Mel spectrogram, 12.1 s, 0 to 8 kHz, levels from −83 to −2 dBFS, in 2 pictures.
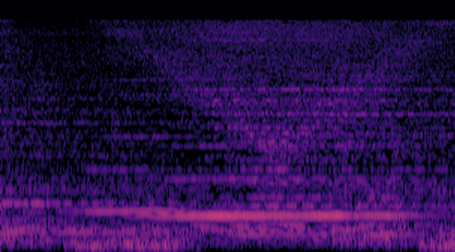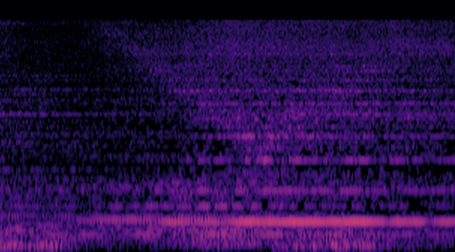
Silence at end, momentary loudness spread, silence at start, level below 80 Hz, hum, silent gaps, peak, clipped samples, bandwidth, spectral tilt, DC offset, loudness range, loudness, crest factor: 0 s; 10 LU; 0 s; -62 dBFS; none; none; -32 dBFS; under 0.1%; 6.4 kHz; -3.5 dB/octave; under 0.1%; 6 LU; -46 LUFS; 14 dB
